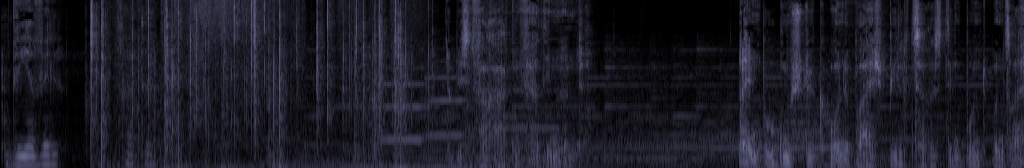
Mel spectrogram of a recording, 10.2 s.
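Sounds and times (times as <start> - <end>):
speech: 0.1 - 1.8, 4.6 - 6.0, 7.4 - 10.2
stiff paper of a sealed letter crackling as broken open: 0.8 - 5.1.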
